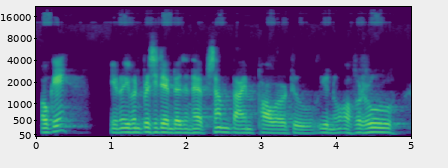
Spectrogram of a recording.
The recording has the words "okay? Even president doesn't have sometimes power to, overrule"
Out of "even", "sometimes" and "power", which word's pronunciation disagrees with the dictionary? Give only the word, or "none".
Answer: sometimes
